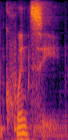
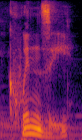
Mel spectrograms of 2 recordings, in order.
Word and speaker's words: Quincy: Louis and I had the chance to visit John Adams’ home, known as Peacefield, in Quincy, or as the locals say, Quinzy, Massachusetts.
